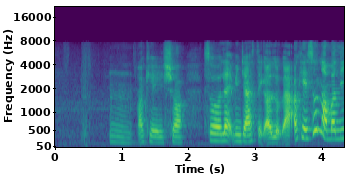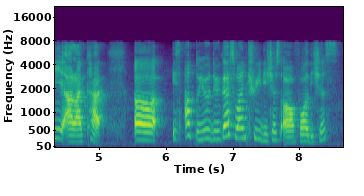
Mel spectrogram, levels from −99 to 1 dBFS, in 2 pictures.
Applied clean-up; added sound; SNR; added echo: none; none; none; none.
